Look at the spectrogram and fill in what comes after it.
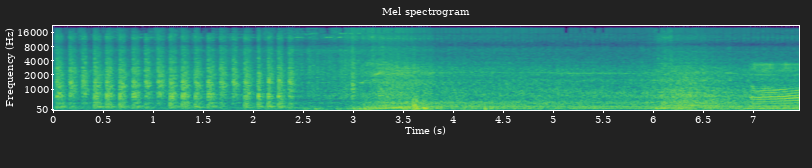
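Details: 1989 Toyota Pickup after replacing injector O-rings and fuel rail copper washers to fix a fuel leak, with new exhaust from the O2 sensor back and gutted cat: a couple of seconds of rhythmic cranking after priming, then it catches and settles into an even idle.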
